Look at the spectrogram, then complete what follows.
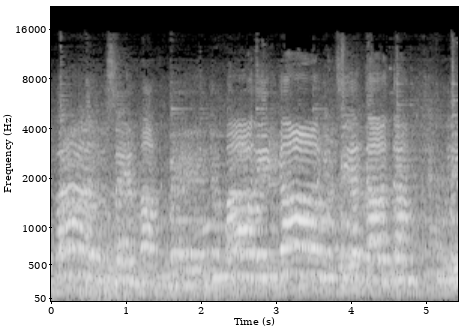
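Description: Voices singing a song, with an acoustic guitar accompanying; the held notes waver with vibrato.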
